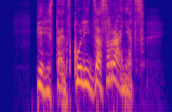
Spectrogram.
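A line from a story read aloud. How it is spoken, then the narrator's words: Sharp, angry. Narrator (Russian): Неожиданно чисто и зло впечатала она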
